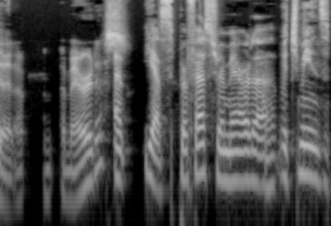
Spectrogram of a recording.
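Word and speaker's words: emeritus: you're a professor how do you say that ameritus yes Professor amera which means basically I'm retired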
